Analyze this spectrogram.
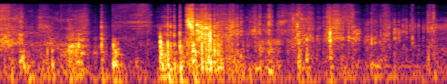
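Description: Pages of a hardcover picture book being turned by hand: paper rustling and swishing, loudest about two seconds in, with a few small clicks and scrapes.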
